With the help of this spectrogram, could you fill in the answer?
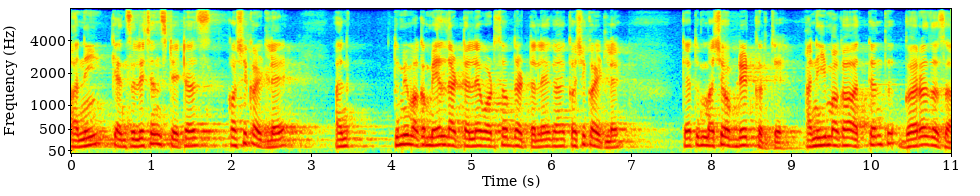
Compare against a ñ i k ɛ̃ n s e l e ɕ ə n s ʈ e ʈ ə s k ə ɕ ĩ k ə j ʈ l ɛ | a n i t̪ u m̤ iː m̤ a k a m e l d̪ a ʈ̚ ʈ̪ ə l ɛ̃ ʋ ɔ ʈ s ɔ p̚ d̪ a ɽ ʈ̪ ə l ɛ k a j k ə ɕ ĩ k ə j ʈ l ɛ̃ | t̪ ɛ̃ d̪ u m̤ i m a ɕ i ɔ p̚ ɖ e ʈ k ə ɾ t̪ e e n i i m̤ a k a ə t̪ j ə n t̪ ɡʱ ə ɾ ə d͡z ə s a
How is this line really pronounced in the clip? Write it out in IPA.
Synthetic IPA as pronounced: a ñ i k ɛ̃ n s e l e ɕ ə n s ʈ e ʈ ə s k ə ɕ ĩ k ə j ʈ l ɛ | a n i t̪ u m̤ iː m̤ a k a m e l d̪ a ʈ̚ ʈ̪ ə l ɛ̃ ʋ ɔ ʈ s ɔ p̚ d̪ a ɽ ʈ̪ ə l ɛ k a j k ə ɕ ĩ k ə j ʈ l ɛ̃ | t̪ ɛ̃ t̪ u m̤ i m a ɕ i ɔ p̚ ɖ e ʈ k ə ɾ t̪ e a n i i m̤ a k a ə t̪ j ə n t̪ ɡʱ ə ɾ ə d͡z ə s a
